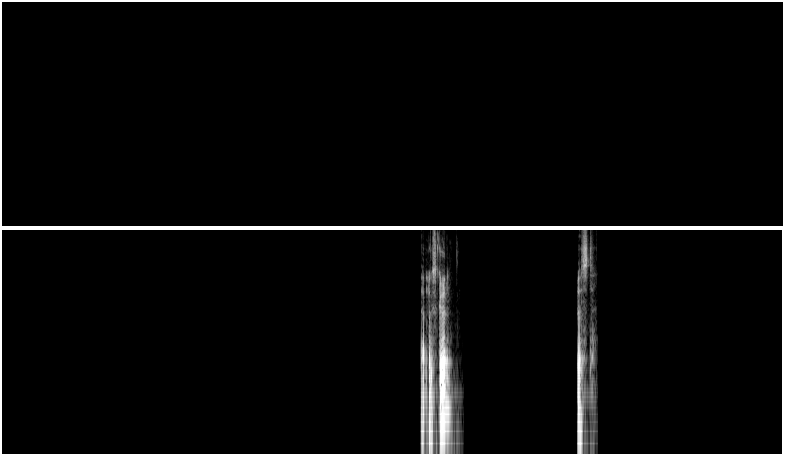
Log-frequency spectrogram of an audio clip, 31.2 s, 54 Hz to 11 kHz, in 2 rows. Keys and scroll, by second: 2.3 q, 3.1 alt+shift+d, 3.4 ctrl+s, 8.9 w, 10.4 r, 11.6-12.4 typing, 13.7 r, 15.7-16.8 typing, 18.5 q, 19.5 alt+shift+d, 19.9 3, 24.4 alt+q, 25.9 1, 26.8 w, 28.9 space, 29.7 f, 31.0 5.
